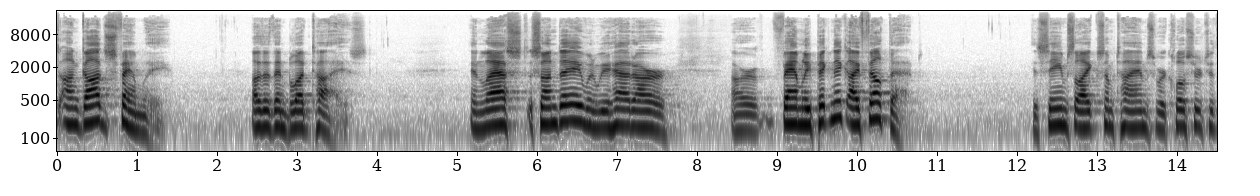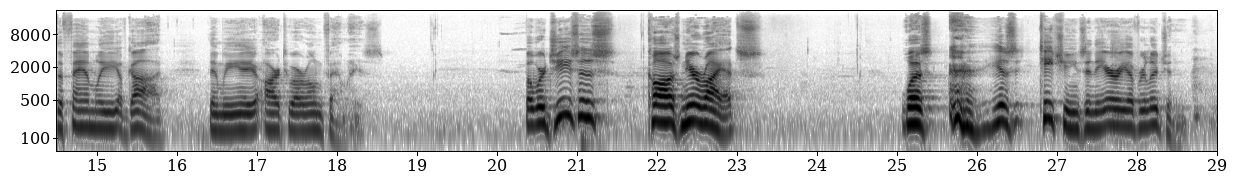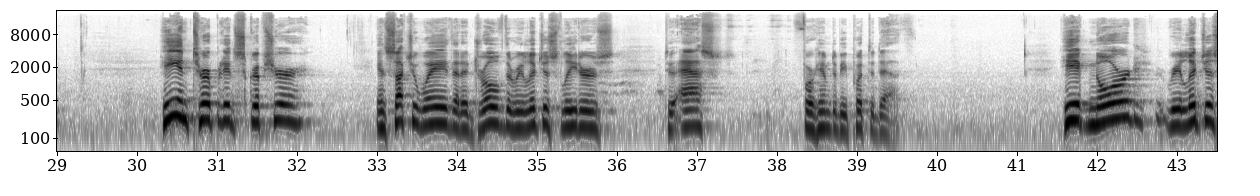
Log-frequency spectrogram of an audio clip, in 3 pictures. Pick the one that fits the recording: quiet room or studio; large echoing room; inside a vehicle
large echoing room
